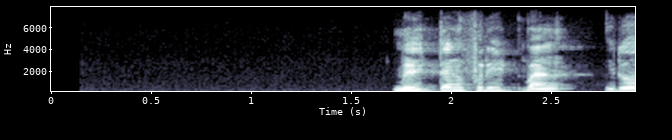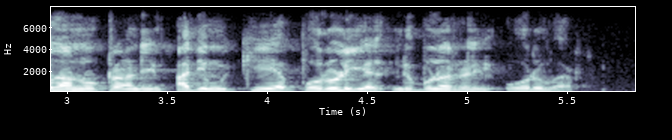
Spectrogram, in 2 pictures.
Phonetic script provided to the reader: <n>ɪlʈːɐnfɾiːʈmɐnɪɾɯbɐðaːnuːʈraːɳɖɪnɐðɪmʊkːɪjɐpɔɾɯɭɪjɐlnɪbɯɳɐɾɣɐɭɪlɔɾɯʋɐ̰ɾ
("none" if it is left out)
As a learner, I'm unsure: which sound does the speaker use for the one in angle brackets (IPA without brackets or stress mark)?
m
